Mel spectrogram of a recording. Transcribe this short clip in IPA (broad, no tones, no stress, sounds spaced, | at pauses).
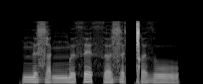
n ə z a ŋ͡m ə θ ɛ θ ɐ z ɐ ǀ ɐ ð o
